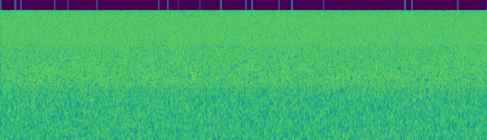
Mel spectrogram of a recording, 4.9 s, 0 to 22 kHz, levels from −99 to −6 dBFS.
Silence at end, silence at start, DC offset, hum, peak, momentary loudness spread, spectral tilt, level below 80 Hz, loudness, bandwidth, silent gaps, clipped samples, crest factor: 0 s; 0 s; 0.2%; none; 0 dBFS; 0 LU; 1 dB/octave; -40 dBFS; -8 LUFS; over 20 kHz; none; under 0.1%; 12 dB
